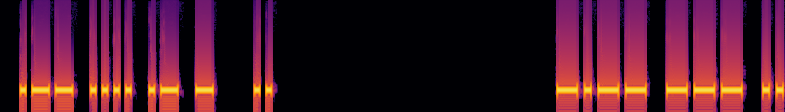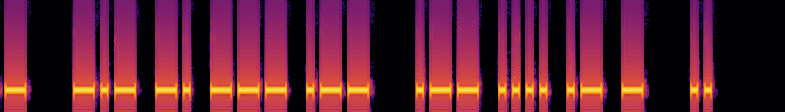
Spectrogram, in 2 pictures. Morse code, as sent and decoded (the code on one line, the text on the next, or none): .-- .... .- - / .. / -.-- --- ..- / -.- -. --- .-- / .-- .... .- - / ..
WHAT I YOU KNOW WHAT I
